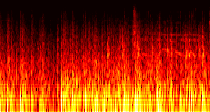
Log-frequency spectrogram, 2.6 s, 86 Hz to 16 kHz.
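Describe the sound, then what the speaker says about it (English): Dense, overlapping blasts from 40mm grenades in the Broken Arrow military strategy game rumble and crackle continuously, loud and close, with no pauses between impacts. "Just all the explosions from all the 40mm grenades."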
